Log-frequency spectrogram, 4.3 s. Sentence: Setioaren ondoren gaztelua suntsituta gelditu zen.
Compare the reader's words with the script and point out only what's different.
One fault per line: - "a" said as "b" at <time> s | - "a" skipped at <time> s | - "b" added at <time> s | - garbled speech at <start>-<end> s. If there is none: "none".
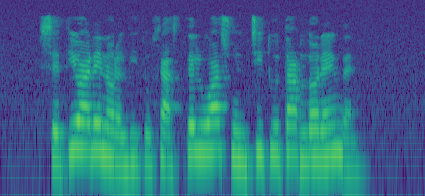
- "ondoren" said as "gelditu" at 1.2 s
- "gelditu" said as "ondoren" at 3.0 s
